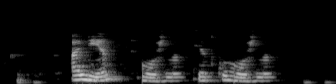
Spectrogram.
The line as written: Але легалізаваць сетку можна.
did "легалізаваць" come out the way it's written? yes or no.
no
